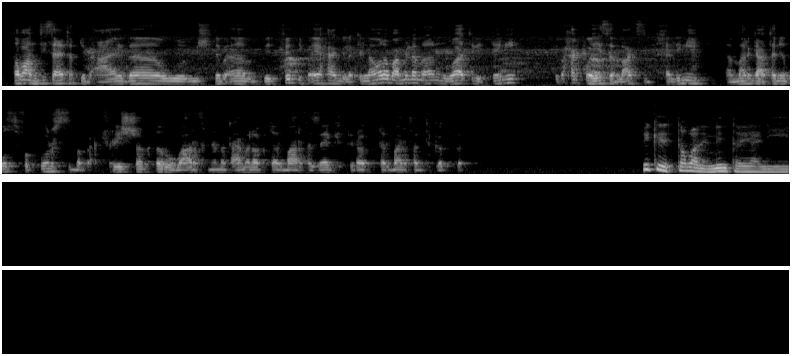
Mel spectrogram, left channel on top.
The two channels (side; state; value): right; silent; digital silence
